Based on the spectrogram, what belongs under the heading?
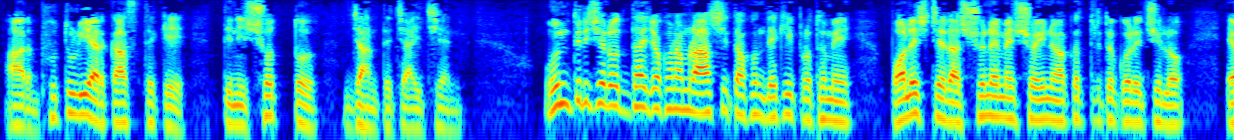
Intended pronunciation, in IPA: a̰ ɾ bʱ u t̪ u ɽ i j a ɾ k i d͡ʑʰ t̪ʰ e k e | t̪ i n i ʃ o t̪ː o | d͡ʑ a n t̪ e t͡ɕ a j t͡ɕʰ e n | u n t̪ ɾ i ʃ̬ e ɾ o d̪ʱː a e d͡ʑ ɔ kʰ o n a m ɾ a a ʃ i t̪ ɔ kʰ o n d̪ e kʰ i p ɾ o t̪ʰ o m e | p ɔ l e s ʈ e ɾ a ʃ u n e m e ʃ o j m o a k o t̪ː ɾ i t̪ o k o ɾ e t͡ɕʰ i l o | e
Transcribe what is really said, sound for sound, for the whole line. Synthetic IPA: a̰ ɾ bʱ u t̪ u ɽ i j a ɾ k a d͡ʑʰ t̪ʰ e k e | t̪ i n i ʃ o t̪ː o | d͡ʑ a n t̪ e t͡ɕ a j t͡ɕʰ e n | u n t̪ ɾ i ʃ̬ e ɾ o d̪ʱː a e d͡ʑ ɔ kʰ o n a m ɾ a a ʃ i t̪ ɔ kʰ o n d̪ e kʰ i p ɾ o t̪ʰ o m e | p ɔ l e s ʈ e ɾ a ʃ u n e m e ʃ o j n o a k o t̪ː ɾ i t̪ o k o ɾ e t͡ɕʰ i l o | e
